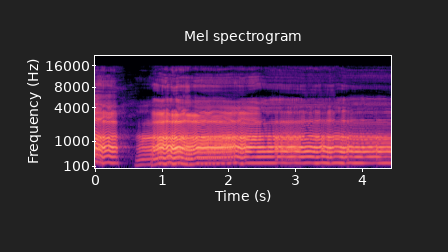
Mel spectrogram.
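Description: A man's voice chanting an Urdu elegy (marsiya) for Imam Hussain. It breaks off briefly near the start, then holds one long, steady note.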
